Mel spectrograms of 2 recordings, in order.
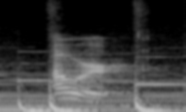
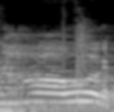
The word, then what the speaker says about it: hour: jam ya jam tapi cara bacanya gimana nih nah kita pastikan dulu di Google Translate tadi ya supaya kalian mudah coba Mister ketik dulu dan kita bunyi change our coba Hour Hour bukan haur ternyata jadi ternyata ini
